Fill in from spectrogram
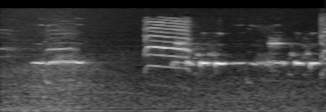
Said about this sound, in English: The first part of it sounds like a blue jay, but the last part does not. They don't make that second sound.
